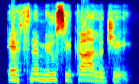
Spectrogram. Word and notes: ethnomusicology: Indian

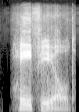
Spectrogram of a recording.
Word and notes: hayfield: American English

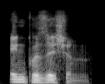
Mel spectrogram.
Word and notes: Inquisition: British English

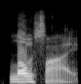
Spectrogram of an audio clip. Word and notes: loci: American English

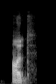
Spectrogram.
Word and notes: odd: British English

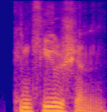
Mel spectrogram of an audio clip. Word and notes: confusion: American English

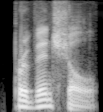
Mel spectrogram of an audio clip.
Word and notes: provincial: American English

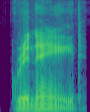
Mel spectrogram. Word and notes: grenade: American English

